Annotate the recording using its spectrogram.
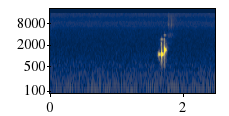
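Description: Short electronic blip of a few quick tones near the end, after near silence.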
